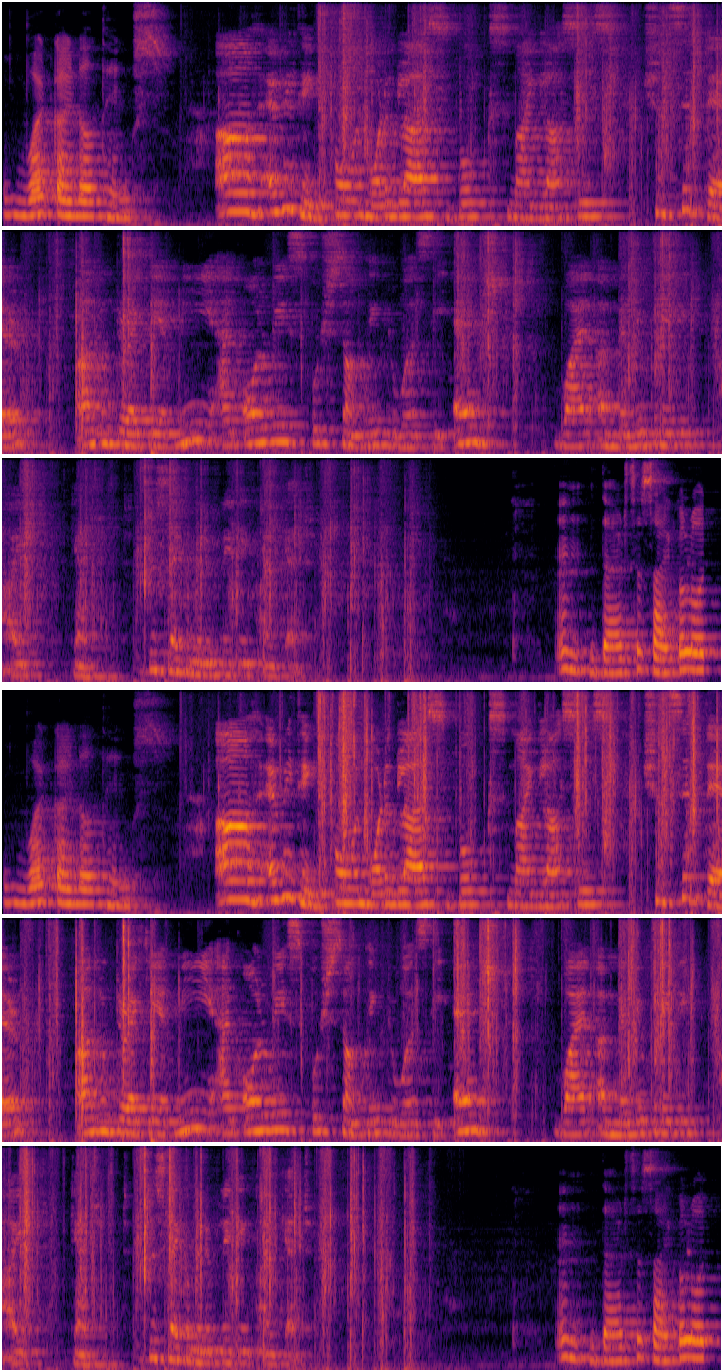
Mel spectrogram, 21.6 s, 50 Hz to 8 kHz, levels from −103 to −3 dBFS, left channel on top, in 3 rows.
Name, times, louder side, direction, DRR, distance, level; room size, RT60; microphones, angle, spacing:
voice 1, 0.0-1.7 19.9-21.4, left 2 dB, 45° left, 1.0 m, -38 dB
sound 1, 1.7-19.1, right 9 dB, 80° right, 1.1 m, -46 dB
voice 2, 1.9-6.1 6.4-7.4 7.9-12.2 12.7-14.7 15.1-15.4 15.8-17.4, right 3 dB, 55° right, 2.8 m, -40 dB
26.5 x 14.0 x 9.7 m
head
